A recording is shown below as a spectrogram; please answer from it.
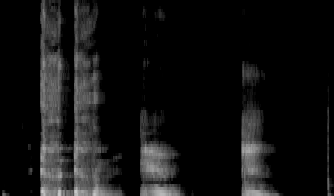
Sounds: Throat clearing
